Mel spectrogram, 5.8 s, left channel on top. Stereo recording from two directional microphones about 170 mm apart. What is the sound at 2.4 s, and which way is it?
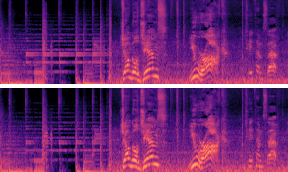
Speech, 15° right (ahead or behind).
